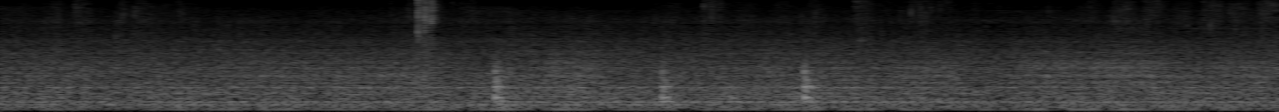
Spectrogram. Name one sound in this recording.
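A knife cuts through raw meat with soft slicing sounds.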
